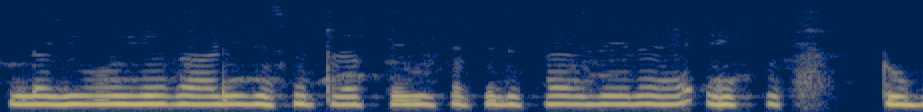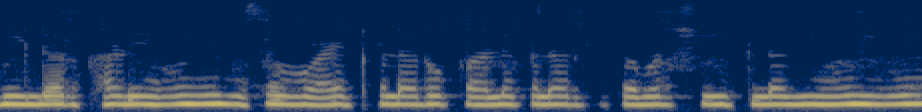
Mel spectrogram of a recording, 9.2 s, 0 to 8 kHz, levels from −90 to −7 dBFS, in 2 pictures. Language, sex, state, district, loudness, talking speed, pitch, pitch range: Hindi, female, Uttar Pradesh, Budaun, -32 LUFS, 195 wpm, 215 Hz, 210-220 Hz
